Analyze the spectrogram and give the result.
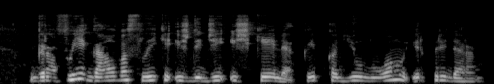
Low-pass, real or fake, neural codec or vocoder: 10.8 kHz; real; none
